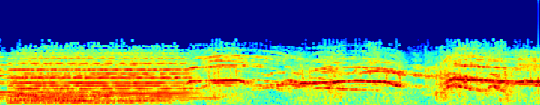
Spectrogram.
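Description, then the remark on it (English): A steady, sustained musical tone holds for a few seconds, then a crowd riding the roller coaster at Wonderland Park, on Island Park in the Arkansas River in Wichita, breaks into loud, joyous shouts and whoops that swoop up and down in pitch. “Out of the past, the joyous shouts of Happy Wichita, thrilling to the wonders of the roller coaster.”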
